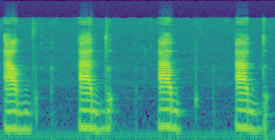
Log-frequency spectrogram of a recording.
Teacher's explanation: And then we have the dad, which is not qalqala, but it is tafkhim.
